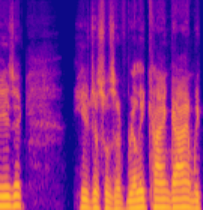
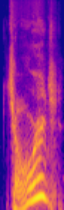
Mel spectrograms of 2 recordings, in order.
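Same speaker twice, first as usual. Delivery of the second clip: higher, louder, rising query on the name; puzzled question; 9 semitones higher, 6 dB louder than usual. Retold or imitated. Storyteller replaying his confusion to the customer, puzzled question. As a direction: act out a baffled "George?".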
